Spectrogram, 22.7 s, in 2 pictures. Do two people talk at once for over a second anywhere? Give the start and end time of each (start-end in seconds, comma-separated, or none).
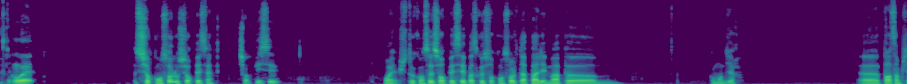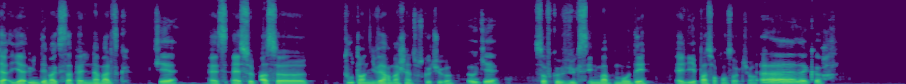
none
